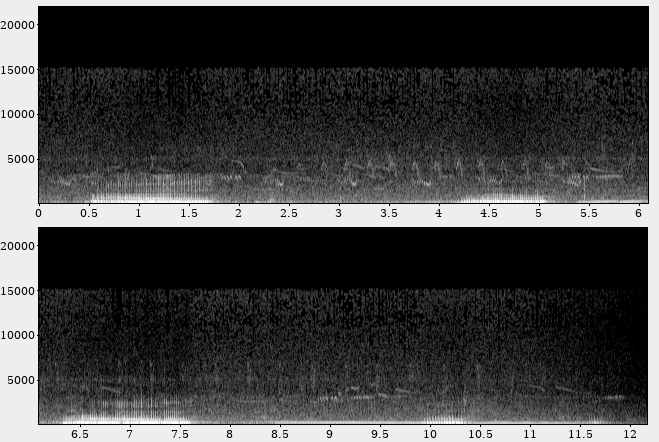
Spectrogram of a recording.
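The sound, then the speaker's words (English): Low, drawn-out bellows from an African buffalo on the savanna come as several long, hoarse, harmonic grunts separated by quieter pauses, one fainter tone stretching between them, over a soft steady background with no talk. “on a walking safari, the rule is, if birds suddenly take flight or call out loudly, you should definitely stop and listen very carefully. And if you keep your ears open, you might even hear the buffalo itself.”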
